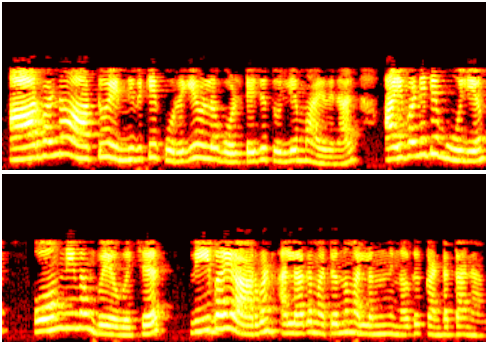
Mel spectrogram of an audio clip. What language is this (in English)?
Malayalam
